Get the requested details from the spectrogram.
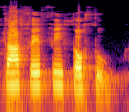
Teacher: Es un sonido fricativo interdental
